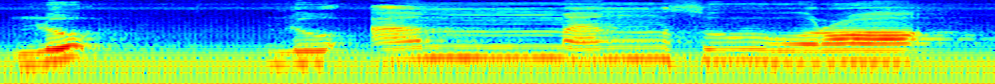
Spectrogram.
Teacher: Maka di sini lu'lu'am mansura, ra-nya dalam keadaan tafkhim.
